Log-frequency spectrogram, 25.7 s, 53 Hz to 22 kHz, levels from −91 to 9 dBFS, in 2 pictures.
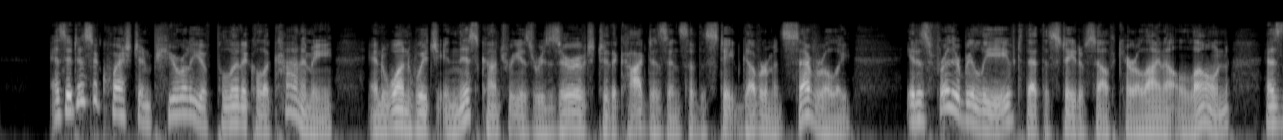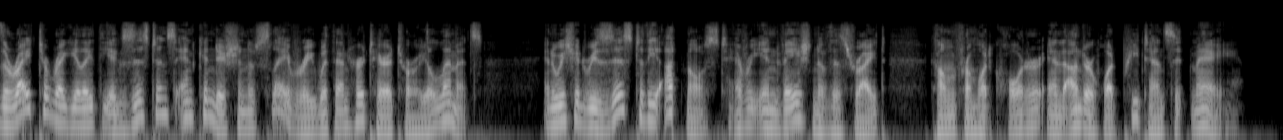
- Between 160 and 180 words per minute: Yes, average, 170 wpm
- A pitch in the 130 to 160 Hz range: No, very low, 95 Hz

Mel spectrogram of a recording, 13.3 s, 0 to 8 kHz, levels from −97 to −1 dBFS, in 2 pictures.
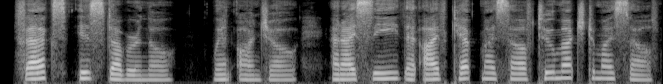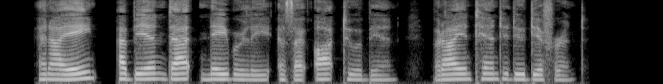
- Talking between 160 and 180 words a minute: Yes, average, 165 wpm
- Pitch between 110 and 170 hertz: No, medium, 185 Hz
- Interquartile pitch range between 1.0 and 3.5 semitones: Yes, narrow, 2.4 semitones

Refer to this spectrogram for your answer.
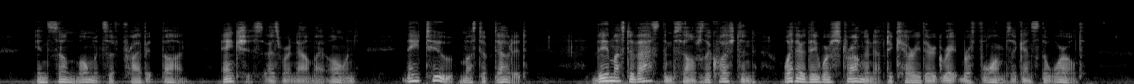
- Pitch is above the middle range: No, low, 110 Hz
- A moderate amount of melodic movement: No, wide, 6.4 semitones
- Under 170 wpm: No, average, 195 wpm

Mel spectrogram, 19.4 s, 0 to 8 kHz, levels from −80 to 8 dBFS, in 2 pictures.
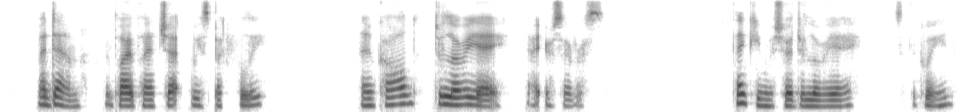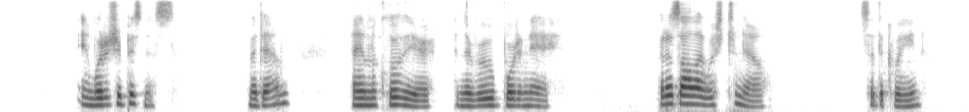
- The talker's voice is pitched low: No, medium, 185 Hz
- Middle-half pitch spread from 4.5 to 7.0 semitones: No, average, 3.3 semitones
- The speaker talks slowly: Yes, slow, 130 wpm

